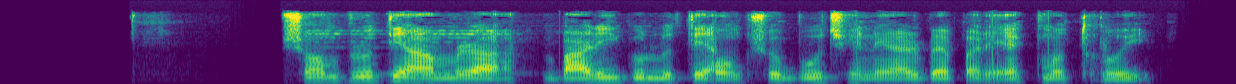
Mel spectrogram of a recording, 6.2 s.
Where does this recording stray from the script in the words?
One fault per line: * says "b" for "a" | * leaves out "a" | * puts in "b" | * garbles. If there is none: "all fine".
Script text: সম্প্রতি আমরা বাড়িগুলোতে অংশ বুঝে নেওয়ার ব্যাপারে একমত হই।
all fine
